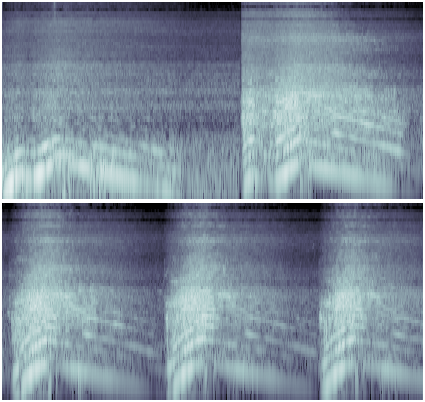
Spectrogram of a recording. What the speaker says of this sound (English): It's a good sounding engine.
